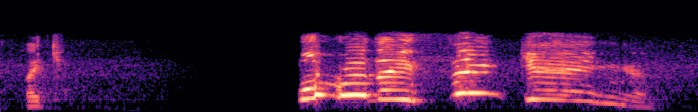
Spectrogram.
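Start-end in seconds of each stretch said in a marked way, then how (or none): 1.5-3.2 high, loud voice with swooping pitch. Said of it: "I sound sometimes like A V G N".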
